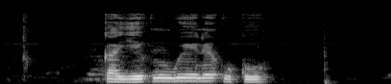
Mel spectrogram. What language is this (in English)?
Baatonum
